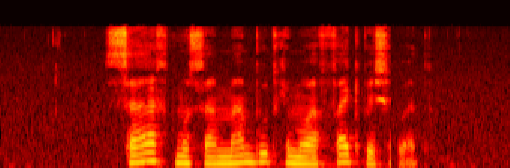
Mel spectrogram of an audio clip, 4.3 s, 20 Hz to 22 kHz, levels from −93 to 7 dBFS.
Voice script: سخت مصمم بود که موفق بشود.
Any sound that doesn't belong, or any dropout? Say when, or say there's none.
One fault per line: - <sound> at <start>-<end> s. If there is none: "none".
- dropout at 3.3-3.3 s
